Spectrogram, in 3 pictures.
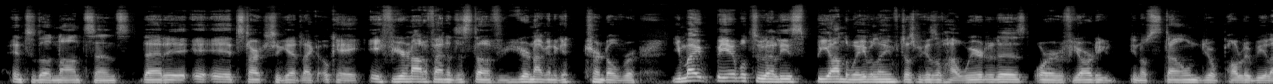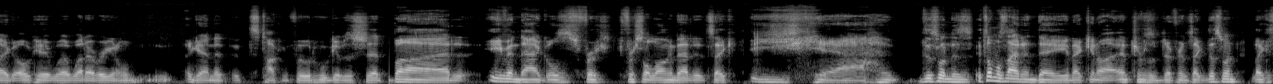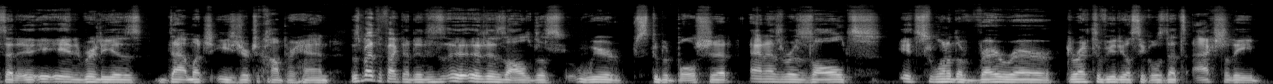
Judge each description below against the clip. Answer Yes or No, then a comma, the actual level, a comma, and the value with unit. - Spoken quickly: Yes, fast, 220 wpm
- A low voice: Yes, low, 110 Hz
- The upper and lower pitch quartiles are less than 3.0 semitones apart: Yes, narrow, 2.4 semitones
